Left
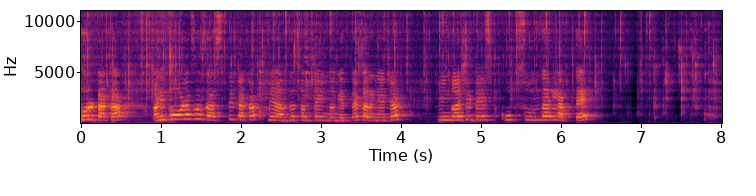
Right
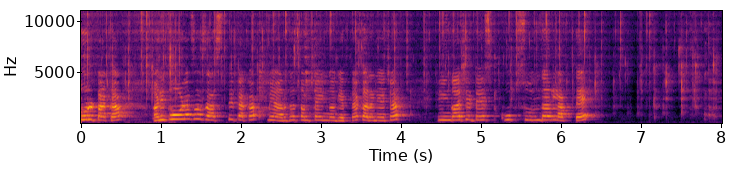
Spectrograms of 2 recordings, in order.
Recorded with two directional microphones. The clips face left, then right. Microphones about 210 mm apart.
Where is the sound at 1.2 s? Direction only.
30° right (ahead or behind).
